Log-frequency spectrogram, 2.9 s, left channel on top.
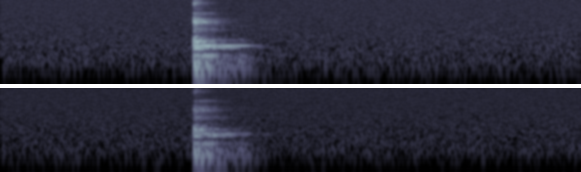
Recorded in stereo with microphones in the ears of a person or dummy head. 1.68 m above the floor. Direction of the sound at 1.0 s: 30° left (ahead or behind).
